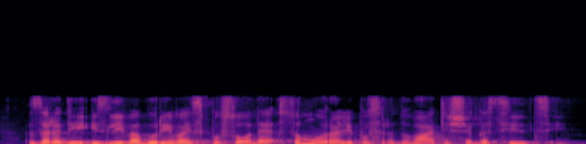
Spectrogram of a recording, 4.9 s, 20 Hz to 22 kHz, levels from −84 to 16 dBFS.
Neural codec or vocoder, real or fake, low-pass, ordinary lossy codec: none; real; 7.2 kHz; AAC, 48 kbps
